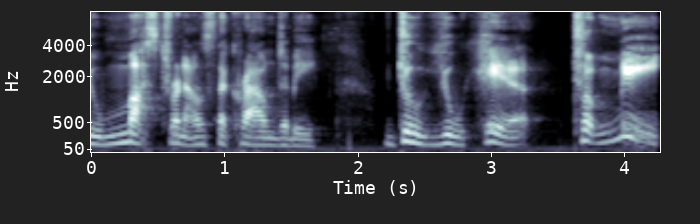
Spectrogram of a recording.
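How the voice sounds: A man's put-on character voice with vocal fry, medium pitch, a fairly bright tone, lively intonation and a slow pace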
